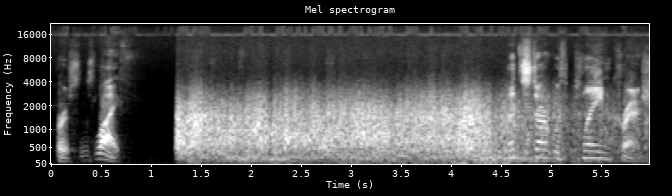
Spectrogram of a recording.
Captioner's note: explosion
